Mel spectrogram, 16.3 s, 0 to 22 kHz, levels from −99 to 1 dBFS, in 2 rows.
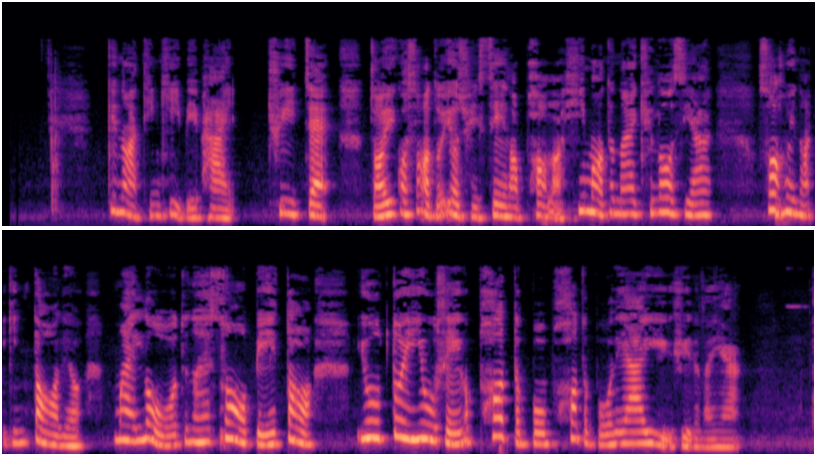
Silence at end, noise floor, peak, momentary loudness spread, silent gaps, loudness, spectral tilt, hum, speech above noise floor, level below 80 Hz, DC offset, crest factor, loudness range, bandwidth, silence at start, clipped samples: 0.75 s; -58 dBFS; -8 dBFS; 11 LU; none; -24 LUFS; -6.5 dB/octave; none; 34 dB; -68 dBFS; under 0.1%; 18 dB; 5 LU; 11.5 kHz; 0.5 s; under 0.1%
